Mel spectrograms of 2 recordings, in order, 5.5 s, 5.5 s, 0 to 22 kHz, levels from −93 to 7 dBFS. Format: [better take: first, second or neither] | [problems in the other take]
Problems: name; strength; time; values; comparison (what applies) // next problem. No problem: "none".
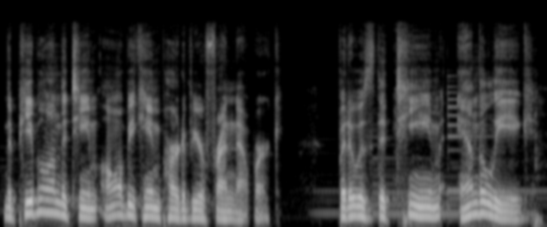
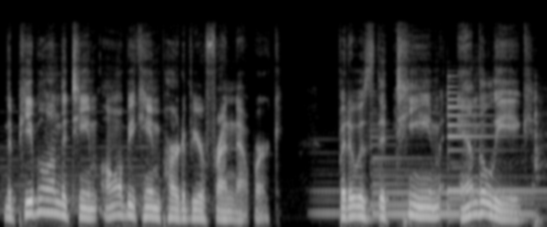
first | background music; loud; throughout; 8 dB below the speech; faint in the first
